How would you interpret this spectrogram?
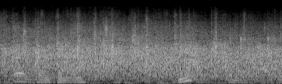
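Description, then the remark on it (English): A church audience at a baptism applauds steadily, a dense wash of many hands clapping at once, with voices murmuring and calling out underneath. “Yeah, you can clap.”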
